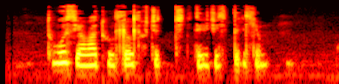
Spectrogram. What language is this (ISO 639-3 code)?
mon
